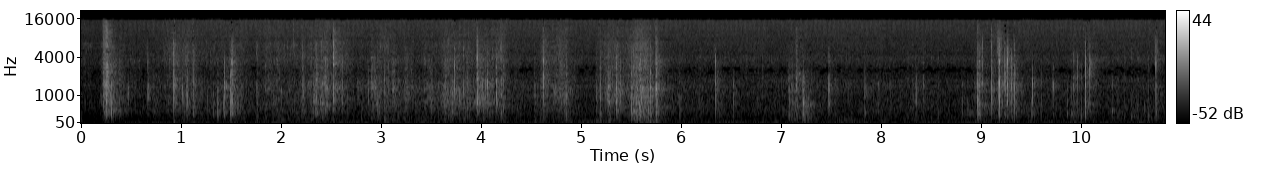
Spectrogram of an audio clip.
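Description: A paper mailing envelope being torn open and handled, crinkling and rustling in irregular bursts, with a last flurry of crinkling about a second before the end.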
